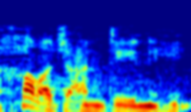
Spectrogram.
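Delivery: ordinary talk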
